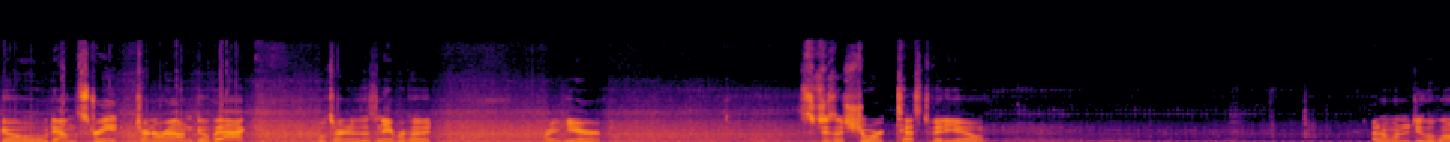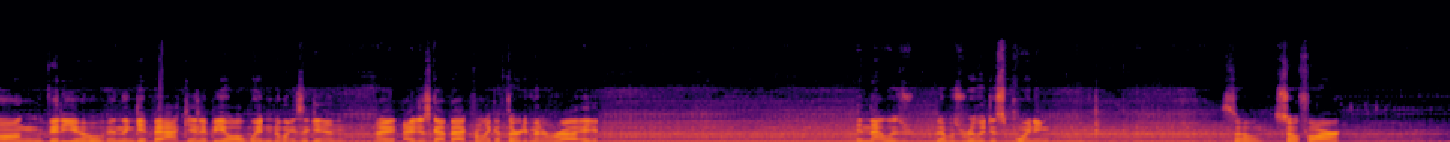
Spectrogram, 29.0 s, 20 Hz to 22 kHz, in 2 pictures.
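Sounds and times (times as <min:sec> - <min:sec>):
motorcycle engine at low revs: 0:00.0 - 0:29.0.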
